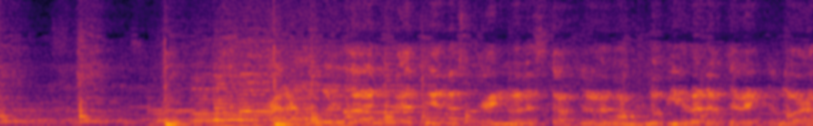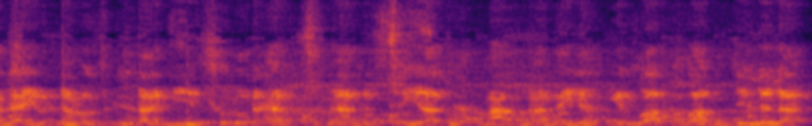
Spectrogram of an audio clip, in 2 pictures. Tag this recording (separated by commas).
Tabla, Percussion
